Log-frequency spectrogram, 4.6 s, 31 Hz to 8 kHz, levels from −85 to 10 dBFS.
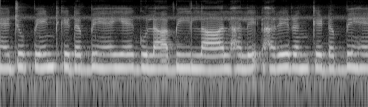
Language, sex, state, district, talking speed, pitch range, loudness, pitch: Hindi, female, Uttar Pradesh, Shamli, 180 wpm, 225-240 Hz, -12 LUFS, 235 Hz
